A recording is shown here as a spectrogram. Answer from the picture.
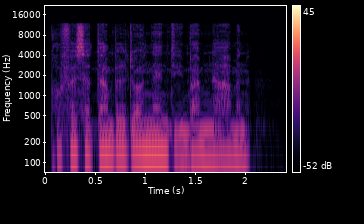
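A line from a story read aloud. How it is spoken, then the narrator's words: Quiet. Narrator (German): sagte Harry leise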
